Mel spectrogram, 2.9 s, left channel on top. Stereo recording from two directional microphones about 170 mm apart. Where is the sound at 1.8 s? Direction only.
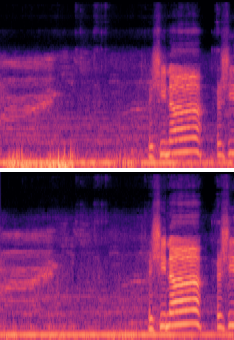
50° right (ahead or behind).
